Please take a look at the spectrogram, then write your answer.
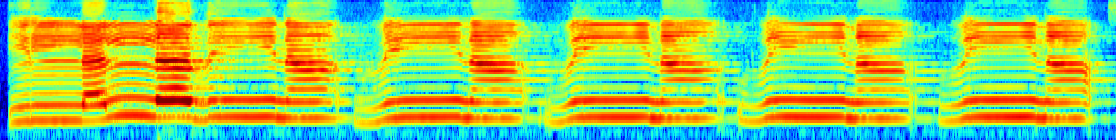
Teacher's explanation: تو تینوں حرف الگ الگ ہیں، جیم ذال زا، تو سمجھ آ رہی؟ ذال میں سیٹی والی آواز بالکل نہیں آئے گی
